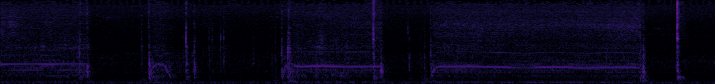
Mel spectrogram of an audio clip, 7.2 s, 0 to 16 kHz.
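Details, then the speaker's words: Skoda Fabia Mk1 1.9 PD front door after replacing the electric window regulator and carrier, battery reconnected, ignition on: smooth steady motor whir, clean stops, no grinding or clicking; window works normally. "Put the key in ignition, turn it on, and hey presto, it works."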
